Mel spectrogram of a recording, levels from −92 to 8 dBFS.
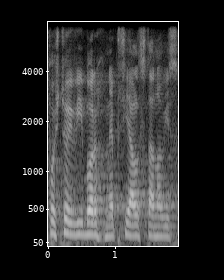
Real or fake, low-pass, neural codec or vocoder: real; 7.2 kHz; none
